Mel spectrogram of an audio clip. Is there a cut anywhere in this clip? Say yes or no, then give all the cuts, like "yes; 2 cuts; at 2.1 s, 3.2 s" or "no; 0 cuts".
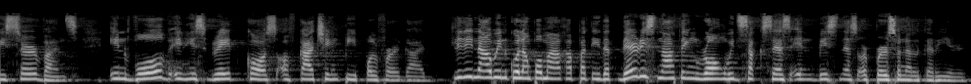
yes; 1 cut; at 4.5 s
